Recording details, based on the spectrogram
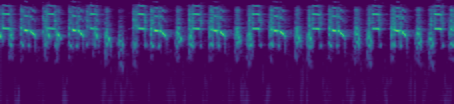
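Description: Grey francolin giving a loud, harsh, rasping series of shrill notes, about four per second, in rapid rhythmic phrases with no other sounds.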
